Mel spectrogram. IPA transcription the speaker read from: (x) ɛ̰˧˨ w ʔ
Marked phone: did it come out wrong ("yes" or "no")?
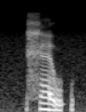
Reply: no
